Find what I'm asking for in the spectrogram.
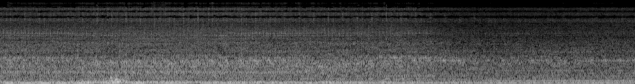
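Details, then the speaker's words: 2018 Jaguar F-Type R (X152) auction car after an accident, first start: steady low idle with faint fast valve tapping; engine sounds okay. "Didn't sound bad when it fired up. Engine sounds okay. Kind of hear the valves tapping away."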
